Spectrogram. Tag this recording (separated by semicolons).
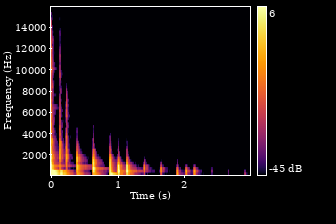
loop; 120-bpm; rhythmic; delay; metallic; percussion-loop; percussion; rhythm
